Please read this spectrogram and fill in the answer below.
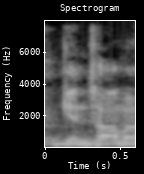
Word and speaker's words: Gintama: and Gintama those probably the three what's a Gintama about am I saying that right I'm sorry if I'm pronouncing that wrong yeah g yes you're saying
